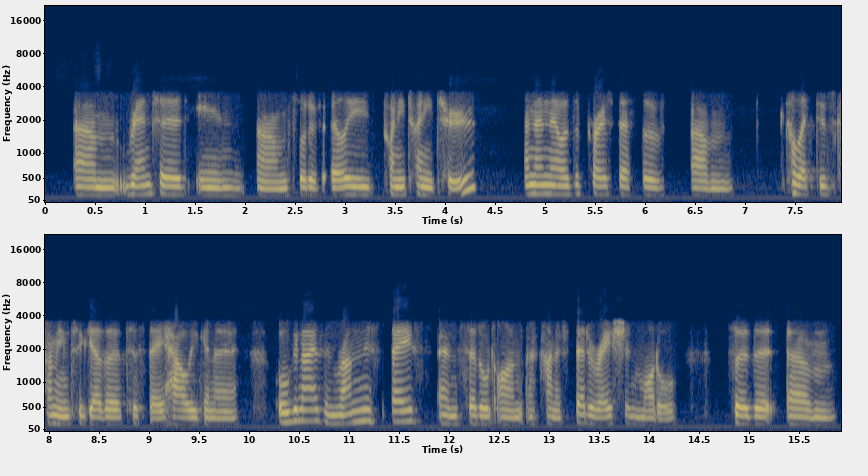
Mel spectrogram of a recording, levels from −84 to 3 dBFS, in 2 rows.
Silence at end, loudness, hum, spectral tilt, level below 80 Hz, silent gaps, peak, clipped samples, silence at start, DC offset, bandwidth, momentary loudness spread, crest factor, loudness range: 0.05 s; -23 LUFS; none; -6.5 dB/octave; -76 dBFS; none; -4 dBFS; under 0.1%; 0.3 s; under 0.1%; 4.7 kHz; 6 LU; 18 dB; 2 LU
